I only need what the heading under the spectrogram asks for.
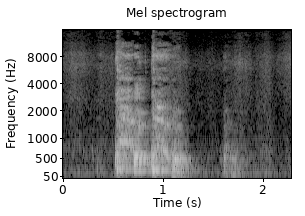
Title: Autumn Morning Coughing & Gagging 2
